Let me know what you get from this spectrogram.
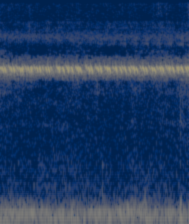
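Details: A field cricket in a rice field calls with a steady, high, ringing trill, its pulses running together without a break.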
